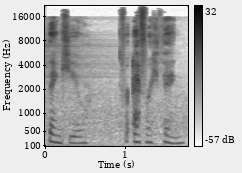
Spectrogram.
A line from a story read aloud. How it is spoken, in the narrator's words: Kate whispered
